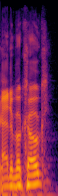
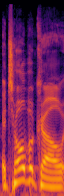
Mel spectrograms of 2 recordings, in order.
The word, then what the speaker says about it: Etobicoke: So, okay, if you don't know what I'm talking about, Etobicoke is a suburb of Toronto. Yes. And they did not nail that pronunciation.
